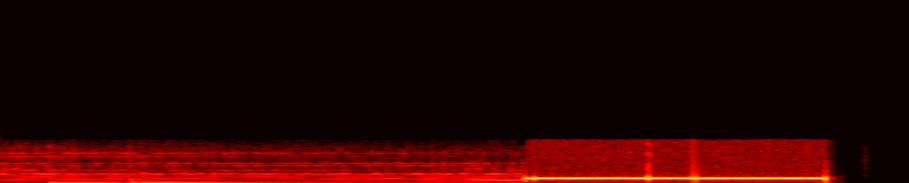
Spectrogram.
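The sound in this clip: A telephone line tone sounds while an office call is being transferred. After a low, buzzing line hum, a steady single-pitched tone holds for about two seconds, then cuts off abruptly.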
